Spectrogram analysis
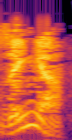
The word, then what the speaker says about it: Zegna: Você comprou aquela roupa no Hermenegildo Zegna? Não, você comprou no Hermenegildo Zenha.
